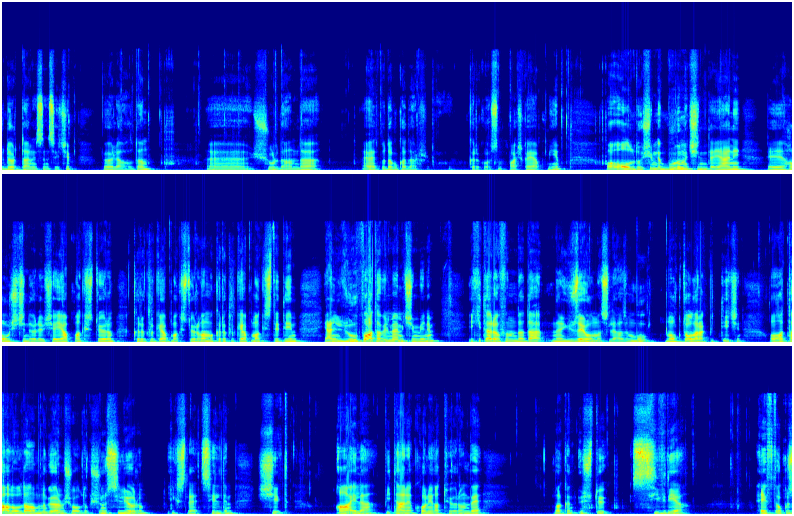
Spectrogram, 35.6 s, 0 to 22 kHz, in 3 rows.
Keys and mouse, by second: 1.9 middle click, 3.1 middle click, 3.7 shift+middle click, 4.3 middle click, 5.8 middle click, 6.5 Tab, 7.6 shift+middle click, 8.5 click, 9.5 middle click, 22.9 middle click, 24.5 shift+middle click, 25.0-26.2 drag, 26.3 x, 28.9 shift+a, 34.2 shift+click.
